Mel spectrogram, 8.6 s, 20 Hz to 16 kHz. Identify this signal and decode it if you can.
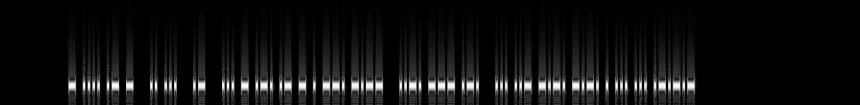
Morse code, heard as a keyed tone, about 50 wpm, 700 Hz. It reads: THAT IS A STRATEGY FOR SUCCESS.
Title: Sentences from Top 1000 Words - Review Part 5 - 50wpm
